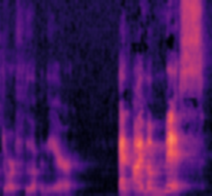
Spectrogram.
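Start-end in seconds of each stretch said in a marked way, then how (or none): 1.8-3.1 loud, high, slow indignant shout. A narrator's reading. Tiffany yelling after the vanished men, indignant shout. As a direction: shout it after them, offended. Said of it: "shouted Tiffany".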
